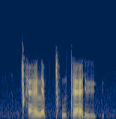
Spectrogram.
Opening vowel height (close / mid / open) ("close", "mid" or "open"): open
